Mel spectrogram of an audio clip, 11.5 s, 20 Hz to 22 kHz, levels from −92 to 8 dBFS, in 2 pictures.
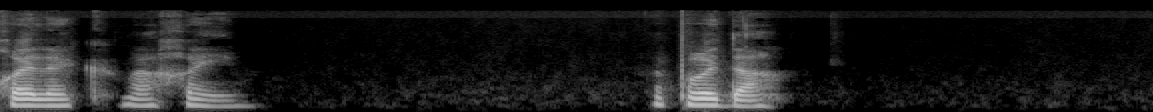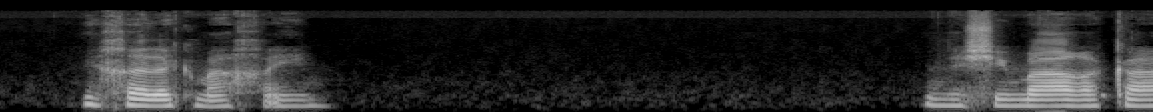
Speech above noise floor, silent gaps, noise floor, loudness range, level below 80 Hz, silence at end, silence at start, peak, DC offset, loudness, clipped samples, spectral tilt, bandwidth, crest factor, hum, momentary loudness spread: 48 dB; none; -68 dBFS; 10 LU; -78 dBFS; 0 s; 0 s; -4 dBFS; under 0.1%; -20 LUFS; under 0.1%; -4 dB/octave; 15.5 kHz; 20 dB; none; 19 LU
